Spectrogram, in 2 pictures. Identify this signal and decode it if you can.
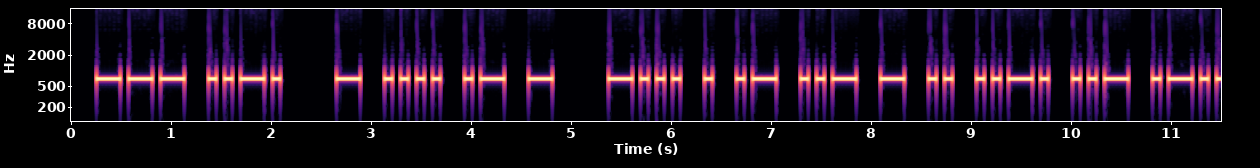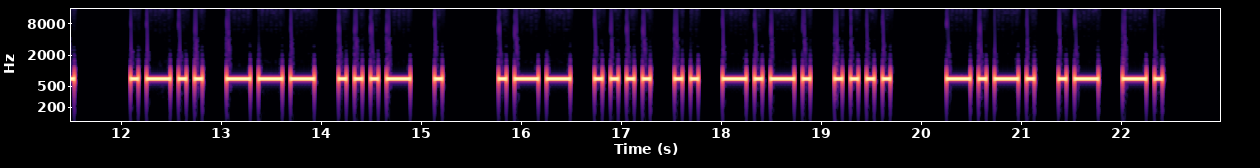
Morse code, heard as a keyed tone, about 16 wpm, 700 Hz. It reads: OF THAT BEAUTIFUL LOVE WHICH CAN
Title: Sentences from Top 1600 Words 15wpm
